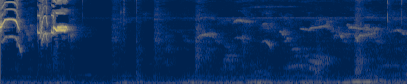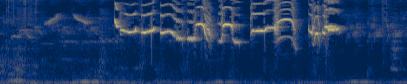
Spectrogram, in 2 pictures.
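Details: An Oriental magpie-robin sings loud, rich whistled phrases in two bouts: a short one at the start and a longer run of looping, dipping notes near the end. Faint chirps and a low hum fill the pause. The song is meant to rouse a silent caged bird.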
